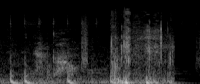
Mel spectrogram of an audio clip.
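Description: Background music with a rhythmic drum beat: repeated short low thumps and clicks that cut off suddenly near the end.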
